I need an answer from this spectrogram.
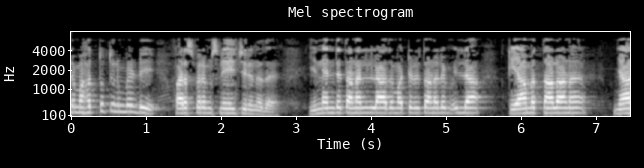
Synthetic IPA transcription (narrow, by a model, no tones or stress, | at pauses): demɐɦɐt̪ːwɐt̪ːinumʋe̞ːɳɖi | pɐɾɐspɐɾɐmsne̞ːhit͡ɕːiɾunːɐðɨ | inːnde̞t̪ɐɳɐlilːaːðemɐtːo̞ɾut̪ɐɳɐlumilːɐ | qijaːmɐt̪ːnaːɭaːɳɨ | ɲaː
